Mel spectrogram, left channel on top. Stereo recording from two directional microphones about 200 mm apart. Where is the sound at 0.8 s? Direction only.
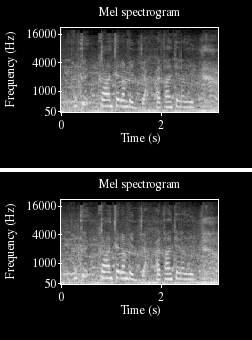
Centre (ahead or behind).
